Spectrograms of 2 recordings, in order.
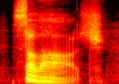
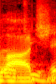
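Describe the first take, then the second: First: The name begins with an s sound. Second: The name begins with a th sound. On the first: The speaker calls it wrong. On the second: The speaker calls it right.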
